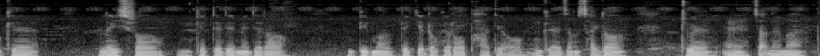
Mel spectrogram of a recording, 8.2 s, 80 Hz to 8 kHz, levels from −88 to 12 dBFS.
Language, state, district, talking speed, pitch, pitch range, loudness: Kokborok, Tripura, West Tripura, 130 wpm, 105 Hz, 105-110 Hz, -18 LUFS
